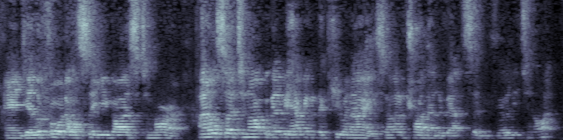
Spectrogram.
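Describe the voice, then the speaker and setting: A man with a slightly high voice talks through the upcoming race meetings, stumbling over names and correcting himself as he goes. His voice is going hoarse. He sounds distant from the mic in a very echoey space. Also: steady tone, quick pace, a little mellow. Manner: rambling, many fillers and self-corrections. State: losing his voice. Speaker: publisher and editor hosting a speedway show. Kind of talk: casual solo speedway preview.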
